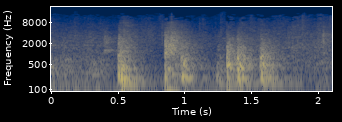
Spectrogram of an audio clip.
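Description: Kitchen clatter: several sharp knocks in quick succession as cupboard doors and dishes are handled at the counter.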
